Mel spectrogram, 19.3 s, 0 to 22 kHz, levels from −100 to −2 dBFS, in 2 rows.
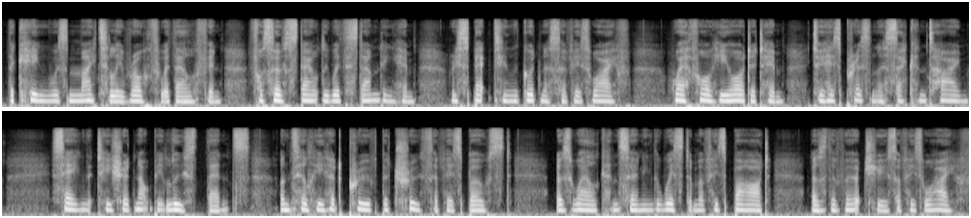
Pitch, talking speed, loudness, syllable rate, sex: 170 Hz, 185 wpm, -21 LUFS, 5.1 syllables/s, female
